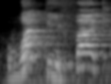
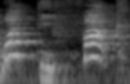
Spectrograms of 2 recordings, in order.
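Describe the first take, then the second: First: Said in the usual way. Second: Much higher, louder, slow, drawn out; drawn-out shocked what the fuck; stunned. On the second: Retold or imitated. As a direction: gasp it in disbelief. Family finds the cat.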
